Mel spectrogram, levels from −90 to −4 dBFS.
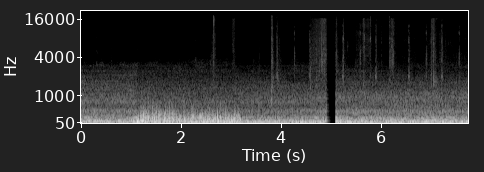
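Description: At 3.55 to 3.59 s there is a short concealed packet loss. About 20 ms of audio never arrived in time, and the receiver patched roughly 13 ms by extending the preceding sound before blending back. It is heard as a tiny smear or wobble. On a spectrogram it shows as a thin blurred vertical strip.

From 4.91 to 5.11 s the sound breaks off for about 180 ms, likely a long network dropout. The last sound is stretched into a fading buzz or hiss, leaving about 90 ms of silence before the audio resumes further on, with that stretch lost. A waveform shows a decaying tail and then a flat gap.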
